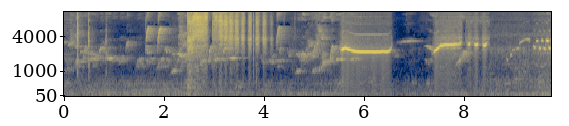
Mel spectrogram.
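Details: Young white-rumped shama, a contest candidate fit to serve as a tutor bird, gives scattered chirps, a harsh noisy burst, then a long steady whistle and a rising whistled phrase, with faint background clatter.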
